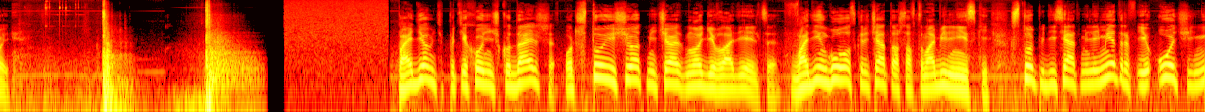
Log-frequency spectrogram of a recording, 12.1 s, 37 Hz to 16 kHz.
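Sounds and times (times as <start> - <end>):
car hood slamming shut: 1.0 - 1.4.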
